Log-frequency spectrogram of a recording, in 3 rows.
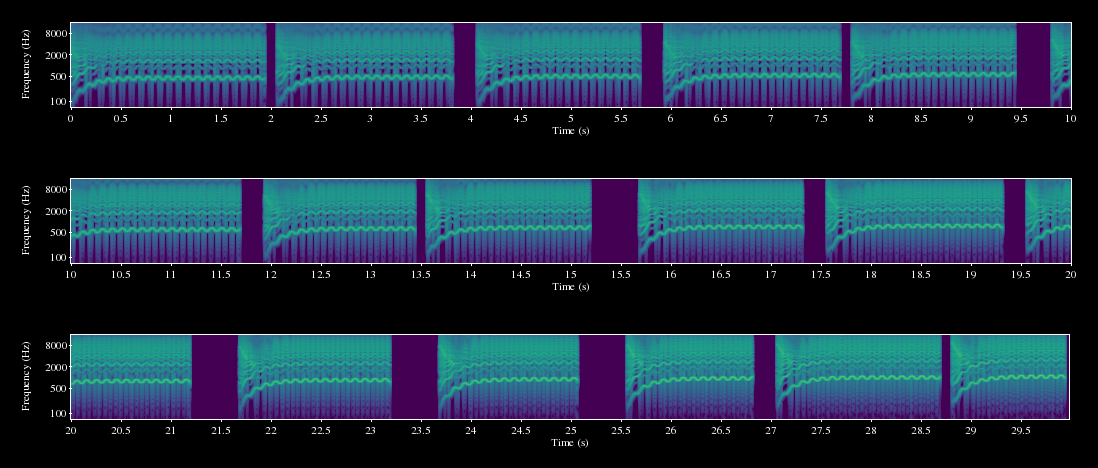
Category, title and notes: Soundscapes > Synthetic / Artificial
232 Synth Week 6 PC Lead Vaccum
Lead, Synth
